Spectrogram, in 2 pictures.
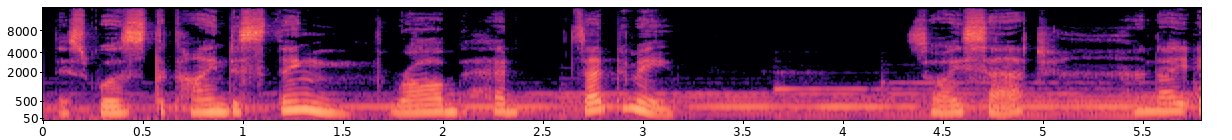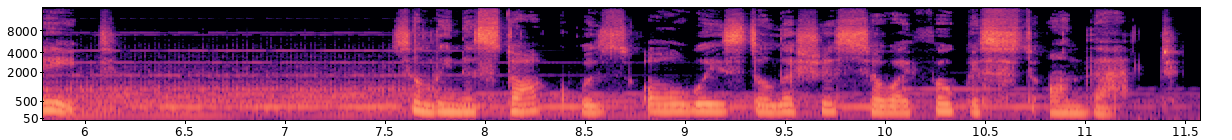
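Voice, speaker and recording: A woman's voice: medium pitch, slow, over music, close to an everyday voice. A woman playing an anxious young cook in an audio drama, narrating and speaking with confessional, dramatic intensity. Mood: haunted, uneasy. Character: anxious young female cook in a big house. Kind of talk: audio drama first-person narration and dialogue.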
